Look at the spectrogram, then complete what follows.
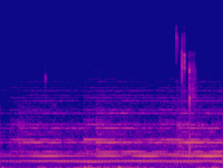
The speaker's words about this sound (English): you are awoken by the sound of tolling bells.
